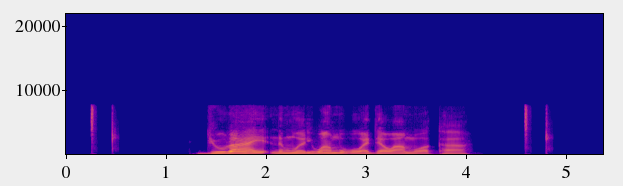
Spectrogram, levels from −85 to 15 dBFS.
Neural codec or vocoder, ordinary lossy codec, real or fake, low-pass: codec, 16 kHz, 1 kbps, X-Codec, HuBERT features, trained on balanced general audio; none; fake; none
